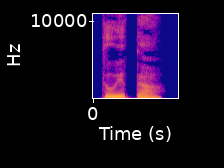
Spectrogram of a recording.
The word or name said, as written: ದ್ಯುತಿ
